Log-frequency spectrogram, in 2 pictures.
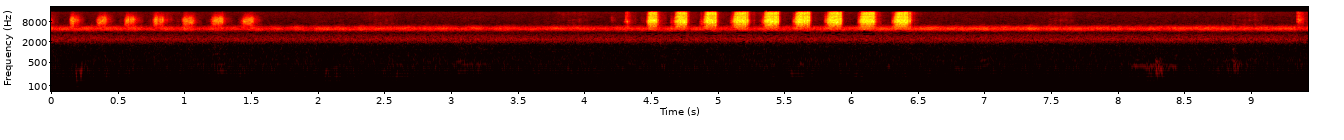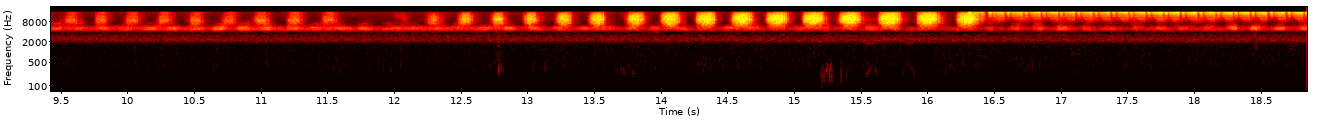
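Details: Rock-dwelling grasshopper recorded on Cres, Croatia, on 13 July 2022: bursts of rapid, evenly spaced high-pitched pulses, about four per second, in phrases of several seconds separated by pauses, over a steady high background hiss.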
